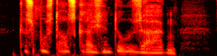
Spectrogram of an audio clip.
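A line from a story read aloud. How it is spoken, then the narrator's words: Whispered reply. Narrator (German): flüsterte zurück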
